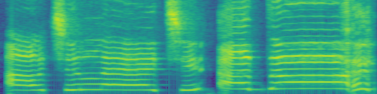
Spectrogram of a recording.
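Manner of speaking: high, drawn-out yell, imitating an ad; berro de comercial. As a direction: belt out the slogan in a shrill mock scream. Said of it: "entrava eu berrando, berrando. Eu gritava". (berrando o bordão, bem agudo e esticado)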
